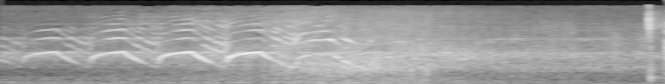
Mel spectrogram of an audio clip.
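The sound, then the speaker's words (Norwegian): A police car siren yelps in rapid rising-and-falling sweeps over low traffic rumble as the car comes at high speed, fairly loud at first, then blurring and fading after a couple of seconds, ending with a sharp click. “Og så hørte jeg en politibil som kom i en voldsom fart.”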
